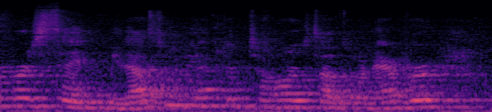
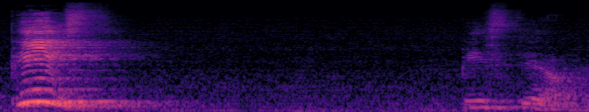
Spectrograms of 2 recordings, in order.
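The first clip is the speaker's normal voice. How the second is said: commanding Peace; 5 dB louder, much slower than usual. Retold or imitated. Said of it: "Jesus just says".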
